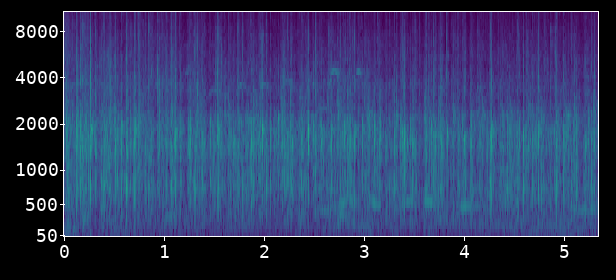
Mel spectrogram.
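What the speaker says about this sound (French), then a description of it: "que je vous demande d'applaudir très fort" Crowd at a political party rally in the Democratic Republic of Congo claps and cheers in sustained, dense applause that stays loud and even throughout.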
